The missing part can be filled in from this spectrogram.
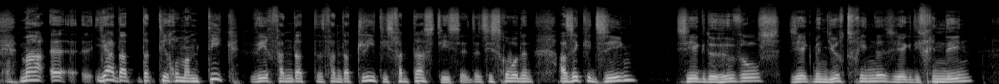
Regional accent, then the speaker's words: Gascony, France; Dutch is a second language; Wat deed ik? Ik ging gewoon met 4 vrienden en een vriendin fietsen. En geloof je mij, het is in de Gascogne echt anders dan hier.

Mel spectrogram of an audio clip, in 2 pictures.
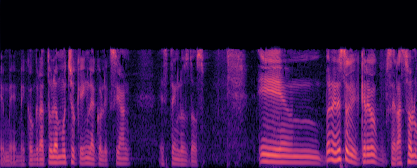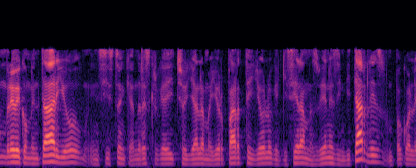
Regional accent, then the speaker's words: Ecuador; es muy grato para mí, siendo ecuatoriano

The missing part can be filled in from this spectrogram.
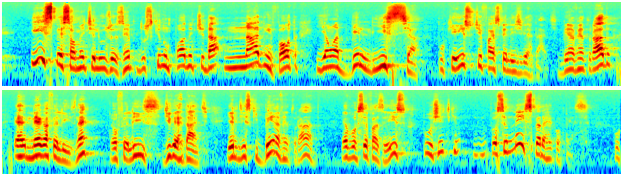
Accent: Goiás, Brazil; Eu sou do Goiás. No Goiás, se você manda um pudim numa vasilha, ele volta com arroz doce na mesma vasilha.

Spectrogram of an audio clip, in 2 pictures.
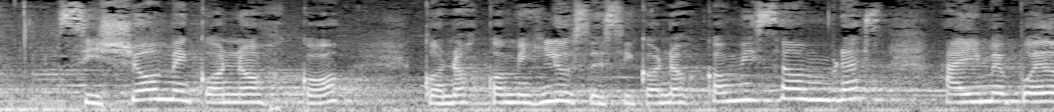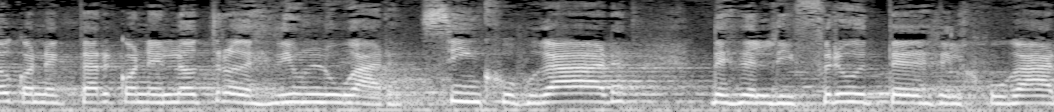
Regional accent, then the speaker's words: Buenos Aires, Argentina; born there; also born or lived in Villa Regina; Nací en Buenos Aires. Y Buenos Aires, a pesar de que es una ciudad que no me gusta, no me atrapó como para quedarme, ahí me pude formar y pude hacer un camino. Un tiempo viví en el Valle, en Villa Regina, hermoso.

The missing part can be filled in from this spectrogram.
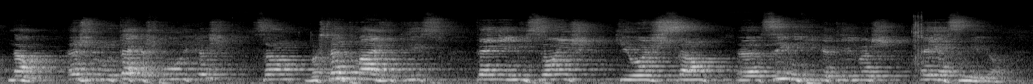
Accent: Portugal; por aquilo que somos enquanto portugueses

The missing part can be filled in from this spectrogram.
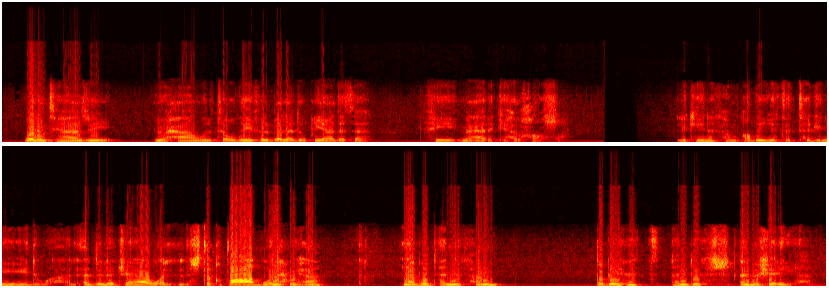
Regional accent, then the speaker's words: Saudi Arabia; وكلنا كسعوديين لنا الحق في الانتماء لها والولاء لقيادتها.

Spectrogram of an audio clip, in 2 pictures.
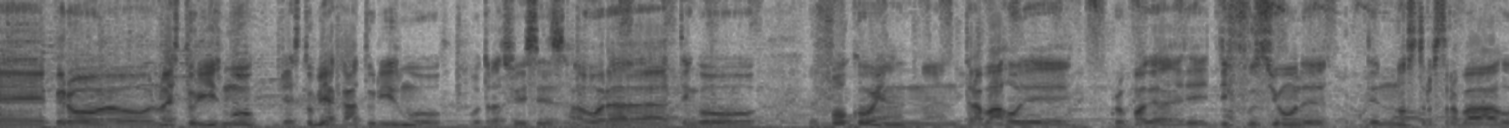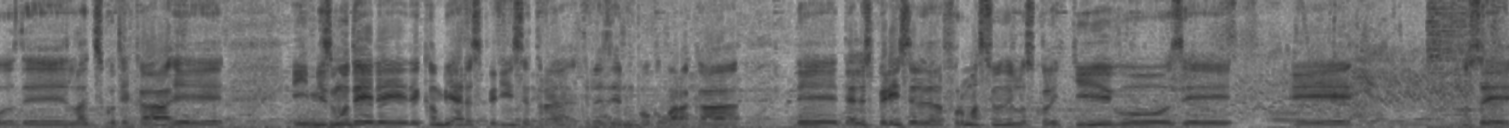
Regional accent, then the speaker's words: São Carlos, São Paulo, Brazil; Spanish is a second language; Y soy de San Carlos.

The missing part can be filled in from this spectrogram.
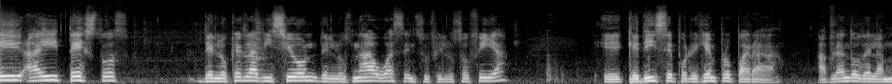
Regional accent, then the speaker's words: Mexico; si toda la vida voy a ser músico y como mexicano, tengo que saber cómo empezó la música en mi propia cultura

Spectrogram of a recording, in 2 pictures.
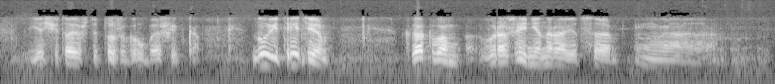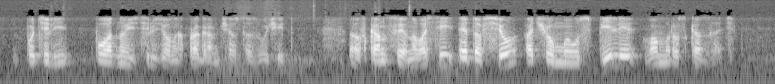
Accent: Saint Petersburg, Russia; я из Питера.

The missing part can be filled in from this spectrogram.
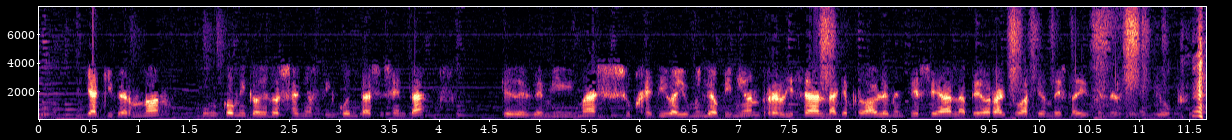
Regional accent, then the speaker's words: San Sebastián, Basque Country, Spain; Yo soy del de Amara Viejo.

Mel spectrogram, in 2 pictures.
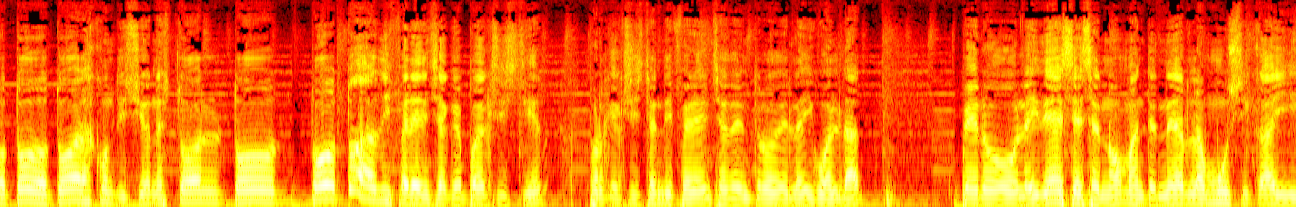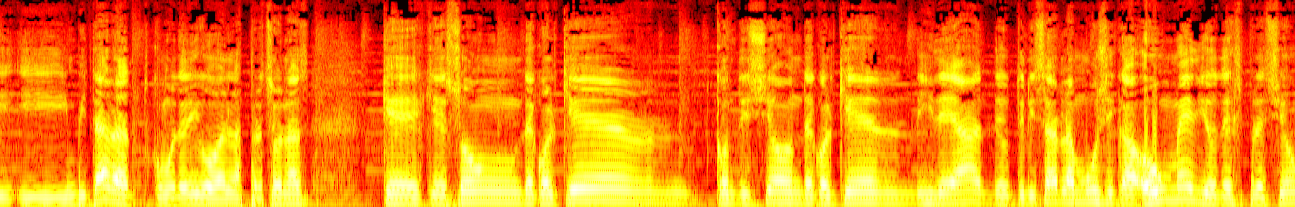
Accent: Peru; somos la mayoría peruanos

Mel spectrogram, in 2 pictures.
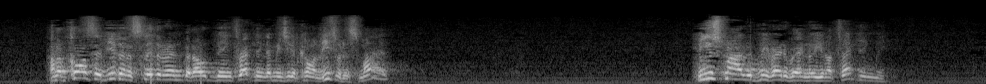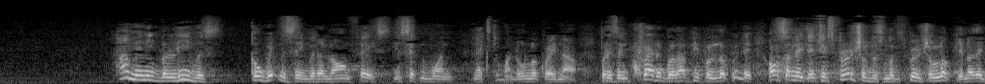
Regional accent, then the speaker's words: Bain Town, New Providence, Bahamas; When I was growing up in Bain Town

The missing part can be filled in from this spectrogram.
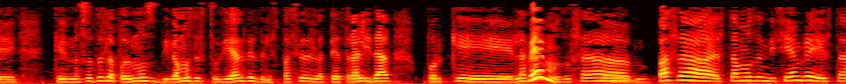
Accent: Chimborazo, Ecuador; yo vengo de Chimborazo y vengo directamente de una familia que mi papá hablaba quichua, mi abuelita hablaba quichua, que venían de una hacienda de Guamote, que mi mamá era ribambeña, pero mi papá no

